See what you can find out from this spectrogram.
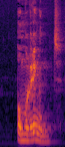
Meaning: present participle of omringen
- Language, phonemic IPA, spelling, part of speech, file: Dutch, /ɔmˈrɪŋənt/, omringend, verb / adjective, Nl-omringend.ogg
